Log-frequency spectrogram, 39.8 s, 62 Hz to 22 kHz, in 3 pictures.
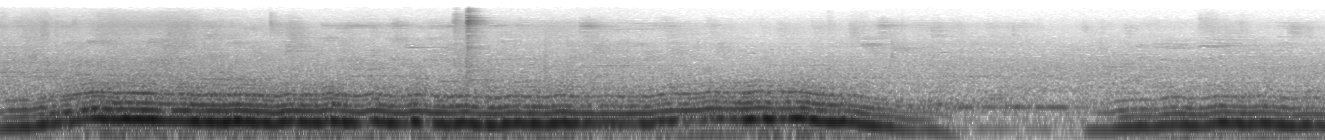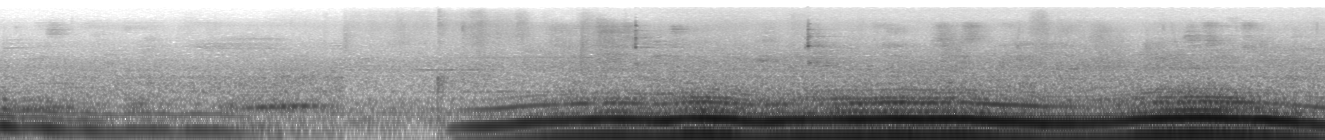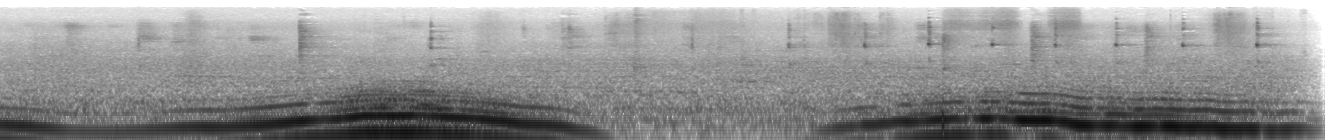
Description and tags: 20190323.howling.wind.014
Wind howling furiously, with some bird callings and traffic noise in background.
EM172 Matched Stereo Pair (Clippy XLR, by FEL Communications Ltd) into Sound Devices Mixpre-3 with autolimiters off
weather, field-recording, windy, gusts, howling, wind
